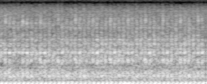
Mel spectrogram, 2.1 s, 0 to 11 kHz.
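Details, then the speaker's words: Hino 300 diesel truck with low power, hard starting, stalling and fuel-line noise, after fuel filter replacement. Steady, even idle with a regular low beat, no misses or stumbles: normal idle. "Okay na isa pa nga start yon goods na goods"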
